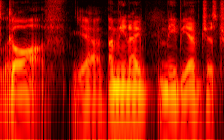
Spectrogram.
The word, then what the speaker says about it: Gough: Michael Gough, is it? Or Go? G-O-U, I guess. I think it's Gough.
